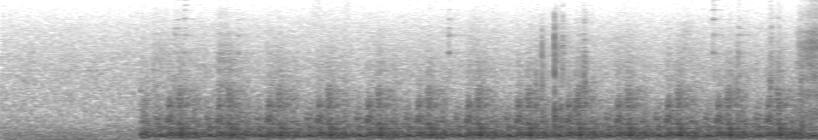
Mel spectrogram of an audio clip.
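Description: Washer-dryer tumble-drying clothes: a steady low rumble of the turning drum with irregular light knocks, starting abruptly about a second and a half in.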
